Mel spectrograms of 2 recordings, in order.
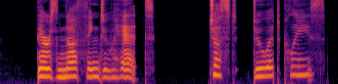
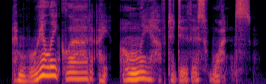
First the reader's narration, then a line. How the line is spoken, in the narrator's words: Trace mutters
